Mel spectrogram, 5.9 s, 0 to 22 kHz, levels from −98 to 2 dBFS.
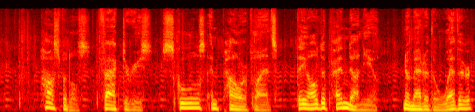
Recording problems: electrical hum; noticeable; throughout; 60 Hz, 15 dB below the speech

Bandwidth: 15.5 kHz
